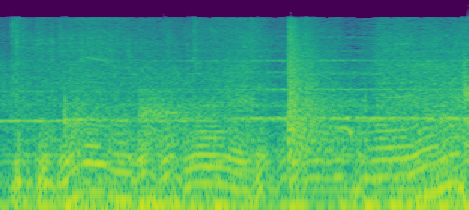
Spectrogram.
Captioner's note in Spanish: Sonido del motor; Disparos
